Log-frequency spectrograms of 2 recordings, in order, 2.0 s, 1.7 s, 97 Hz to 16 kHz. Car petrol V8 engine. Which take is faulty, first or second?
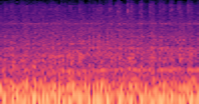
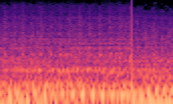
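second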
